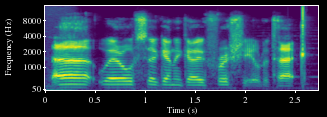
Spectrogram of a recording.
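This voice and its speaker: A man's voice: mid-range voice, steady tone, moderate pace, vocal fry, music in the background. A man running a tabletop game as dungeon master, hesitant with fillers.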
